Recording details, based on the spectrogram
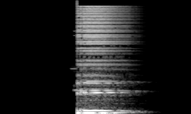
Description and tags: Glitchy alarm I made using white noise and Reaper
